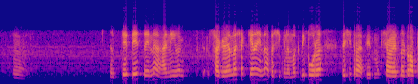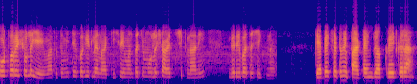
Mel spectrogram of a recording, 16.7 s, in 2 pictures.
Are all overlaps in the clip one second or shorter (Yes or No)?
Yes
